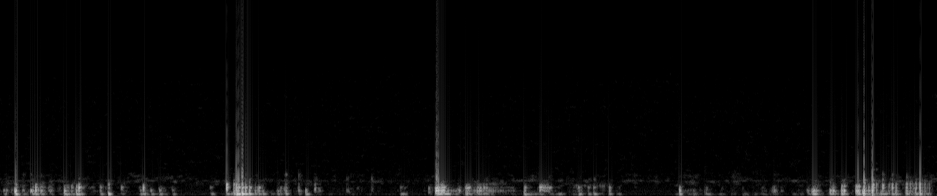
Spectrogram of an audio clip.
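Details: An adult male's stomach, recorded after lunch and a carton of milk, makes frequent low gurgling and rumbling bursts with short pauses; active normal bowel sounds.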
